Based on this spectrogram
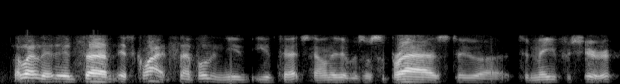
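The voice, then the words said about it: Mississippi Southern accent. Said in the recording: “the accent gives everything away here, Mississippi”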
